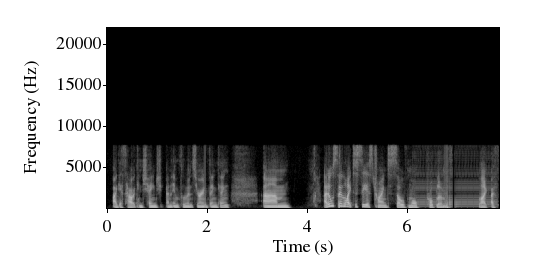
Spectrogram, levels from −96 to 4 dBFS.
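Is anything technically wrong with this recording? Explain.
Yes. There is packet loss on an ADPCM call at 1.94–1.97 s and 4.62–4.65 s. Each is a 20 ms hard-edged silence, about one packet, after which the decoder's predictor and step size disagree with the sender's, leaving the speech briefly, slightly distorted.

The same packet loss returns at 6.74–7.01 s. About 100 ms of gaps are scattered over roughly 200 ms, the longest run 40 ms, so the audio stutters and briefly distorts.

GSM phone buzz runs from 6.09 to 7.81 s. Bursts from a nearby phone in a call are rectified by the audio circuit, producing a steady, raspy 217 Hz buzz with many harmonics, about 21 dB below the sound.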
